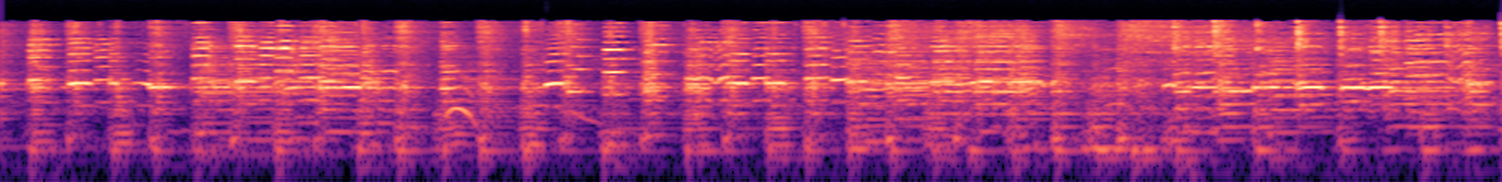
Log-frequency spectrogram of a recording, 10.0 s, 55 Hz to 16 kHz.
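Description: Live 1920s-style jazz orchestra playing an instrumental passage of a dance tune, with a steady beat.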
